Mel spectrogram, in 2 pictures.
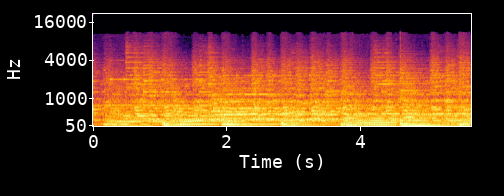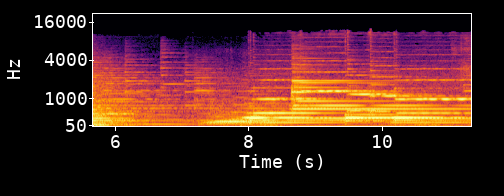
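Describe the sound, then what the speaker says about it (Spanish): Church bells ring continuously in overlapping, resonant peals, loud and full, with a brief lull before a brighter bell joins near the end. "Europa ya está acostumbrada al sagrado ruido de las campanas"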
